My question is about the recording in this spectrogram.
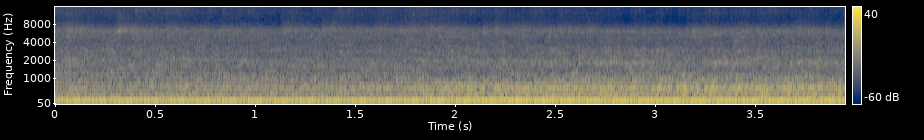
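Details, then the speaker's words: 2004 Dodge Ram 1500 6-cylinder, engine running with the driveshaft rotating, viewed from the driver's side: rhythmic low throb about four times a second as the driveshaft wobbles from play in worn U-joints; U-joint then replaced. "So, I'm like, yeah, we gotta put a universal joint on here. Thing's going crazy."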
